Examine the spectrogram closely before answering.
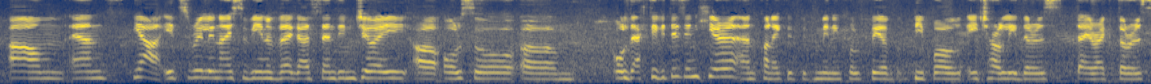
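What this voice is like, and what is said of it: European accent. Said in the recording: “quite clearly from your accent, you're you're European.”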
